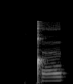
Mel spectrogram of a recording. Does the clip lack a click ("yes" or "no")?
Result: no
